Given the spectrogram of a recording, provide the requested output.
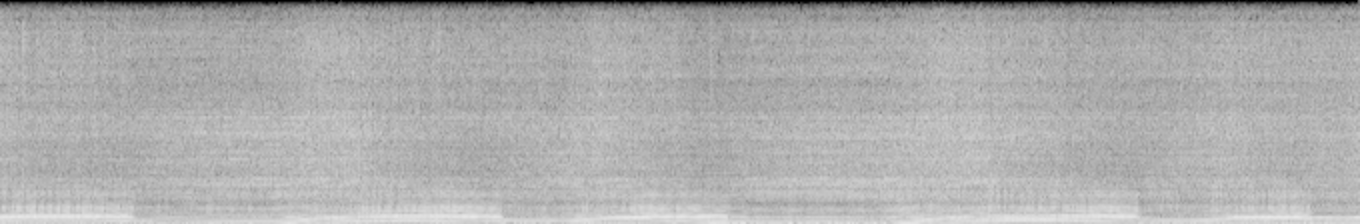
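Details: Cheap monkey bike with a new head gasket that still smokes; carb needle raised one notch for a richer mixture. Small single revs in uneven, hesitant blips and is still boggy, so the air-fuel screw needs adjusting. Boggy running.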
